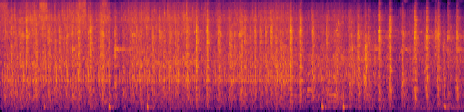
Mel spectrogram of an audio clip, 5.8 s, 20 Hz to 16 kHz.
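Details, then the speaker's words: 1970 Jaguar E-type coupe, first start after sitting about four and a half years, in neutral: irregular light knocking and rattling over a rough idle, identified as the driveshaft rather than the engine. "i know what that is that's the driver shaft so it's not the engine making that noise fortunately it is in neutral"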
